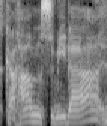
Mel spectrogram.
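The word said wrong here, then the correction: Kamsahamnida (감사합니다): Is that? – It's Kamsahamnida. – Kamsahamnida. Okay. I butchered it a little bit.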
